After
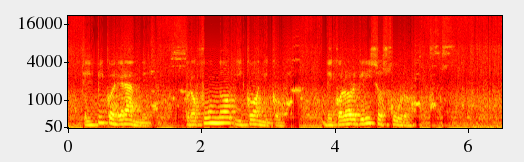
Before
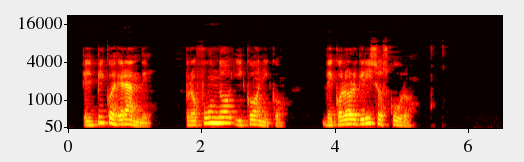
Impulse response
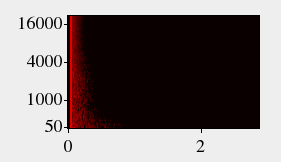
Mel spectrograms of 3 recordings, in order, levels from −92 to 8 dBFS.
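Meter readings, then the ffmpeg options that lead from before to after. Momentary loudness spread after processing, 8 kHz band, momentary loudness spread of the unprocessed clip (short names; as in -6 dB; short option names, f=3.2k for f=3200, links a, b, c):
10 LU, n/a, 12 LU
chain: -af "aeval=exprs='val(0)+0.5*0.1*sgn(val(0))':c=same,equalizer=f=250:t=o:w=1:g=-7,equalizer=f=1k:t=o:w=1:g=8,equalizer=f=2k:t=o:w=1:g=-7,volume=1.5dB"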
